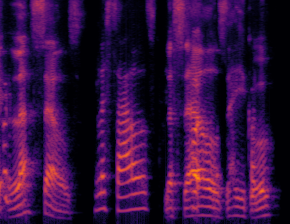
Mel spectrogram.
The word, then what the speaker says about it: Lascelles: It's Lascelles. Can we just say it? Lascelles.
